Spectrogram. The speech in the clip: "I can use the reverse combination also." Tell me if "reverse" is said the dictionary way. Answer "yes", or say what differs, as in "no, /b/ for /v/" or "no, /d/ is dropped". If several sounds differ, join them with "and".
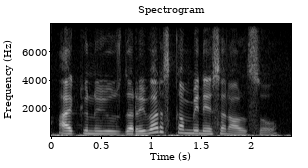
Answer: yes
